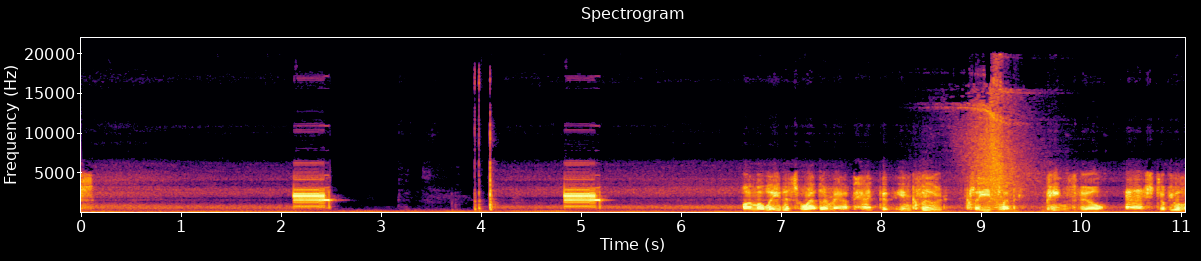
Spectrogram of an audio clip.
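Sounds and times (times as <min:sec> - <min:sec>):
steady low hum: 0:00.0 - 0:11.0
digital data tone bursts: 0:08.2 - 0:09.9.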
